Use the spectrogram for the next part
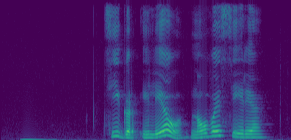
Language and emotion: Russian, positive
